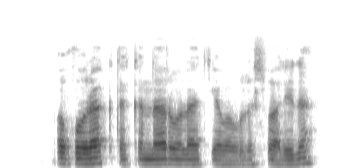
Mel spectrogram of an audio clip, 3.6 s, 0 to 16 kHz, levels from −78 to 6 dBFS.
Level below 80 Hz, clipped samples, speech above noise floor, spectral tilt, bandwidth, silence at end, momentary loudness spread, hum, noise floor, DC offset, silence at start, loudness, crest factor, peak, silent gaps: -62 dBFS; under 0.1%; 47 dB; -8.5 dB/octave; 6.6 kHz; 0.5 s; 12 LU; none; -71 dBFS; under 0.1%; 0.55 s; -25 LUFS; 18 dB; -6 dBFS; none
